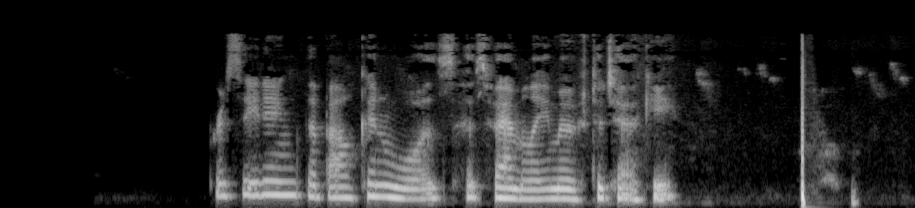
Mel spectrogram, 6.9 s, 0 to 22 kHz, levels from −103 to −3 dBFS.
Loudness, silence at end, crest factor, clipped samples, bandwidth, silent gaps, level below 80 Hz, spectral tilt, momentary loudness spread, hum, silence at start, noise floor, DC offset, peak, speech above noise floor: -28 LUFS; 0.4 s; 28 dB; under 0.1%; 11.5 kHz; none; -52 dBFS; -5.5 dB/octave; 13 LU; none; 1.6 s; under -90 dBFS; under 0.1%; -2 dBFS; over 62 dB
